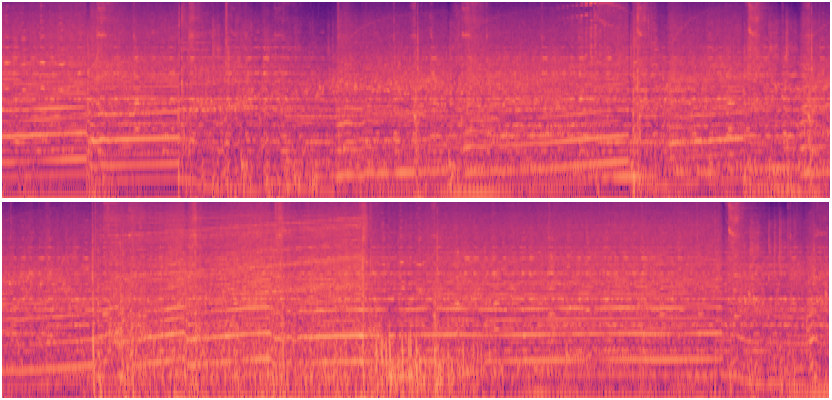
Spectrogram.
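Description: A Mercedes-AMG One hypercar in the racing game The Crew Motorfest, its Formula One-derived engine revving hard and continuously through rising and falling gear sweeps, loud and close, with brief tire squeal, no talking.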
